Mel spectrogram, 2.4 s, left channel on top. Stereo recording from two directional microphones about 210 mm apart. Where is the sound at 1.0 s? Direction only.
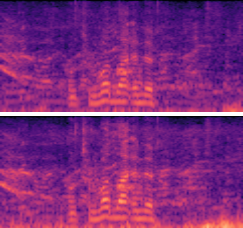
45° right (ahead or behind).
